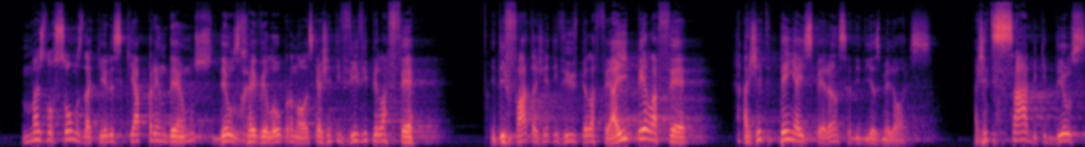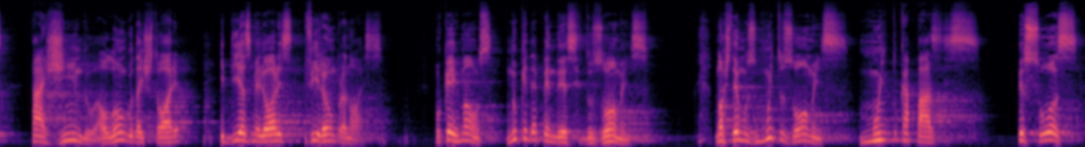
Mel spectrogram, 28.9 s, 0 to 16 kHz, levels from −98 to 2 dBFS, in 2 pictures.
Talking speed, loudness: 135 wpm, -30 LUFS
